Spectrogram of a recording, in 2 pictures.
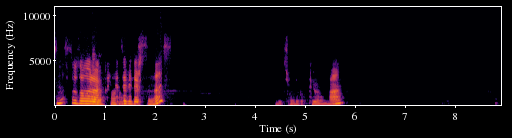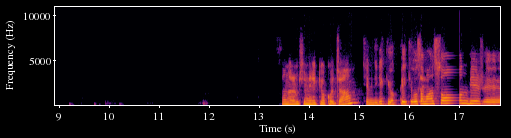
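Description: A woman speaks calmly over an online call, in bursts with pauses.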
